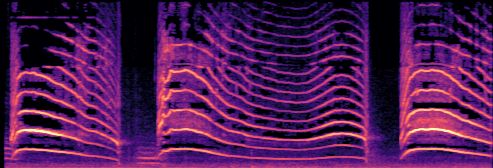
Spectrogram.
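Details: Three drawn-out kitten meows from a playful fluffy kitten: a loud, high wail, then a long three-second cry sinking slowly in pitch, then a bright, rising final call.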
